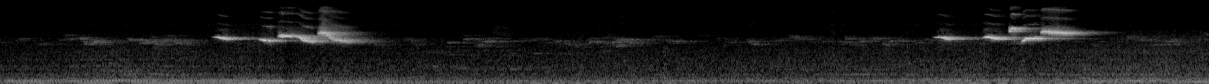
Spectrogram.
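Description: A small bird calling: two loud bursts of several quick, high chirps, about seven seconds apart, with soft twittering between them.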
